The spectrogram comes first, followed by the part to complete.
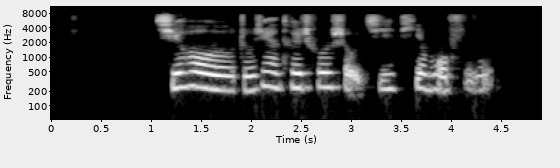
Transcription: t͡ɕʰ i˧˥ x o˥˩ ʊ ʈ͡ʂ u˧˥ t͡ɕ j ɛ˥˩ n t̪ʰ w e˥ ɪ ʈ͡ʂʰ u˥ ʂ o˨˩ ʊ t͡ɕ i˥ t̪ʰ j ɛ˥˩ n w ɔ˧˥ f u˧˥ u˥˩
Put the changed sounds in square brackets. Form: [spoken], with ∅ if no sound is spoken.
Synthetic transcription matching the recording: t͡ɕʰ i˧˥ x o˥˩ ʊ ʈ͡ʂ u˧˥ t͡ɕ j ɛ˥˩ n t̪ʰ w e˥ ɪ ʈ͡ʂʰ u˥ ʂ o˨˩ ʊ t͡ɕ i˥ t̪ʰ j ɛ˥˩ [m] w ɔ˧˥ f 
